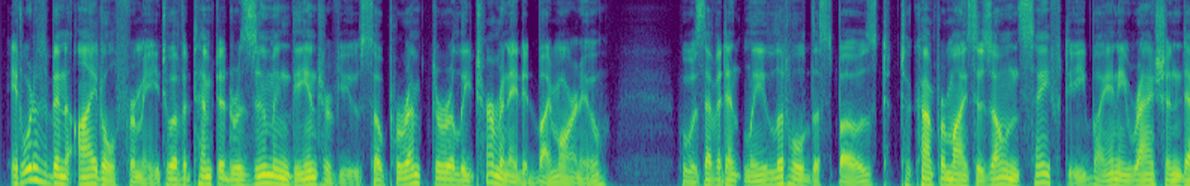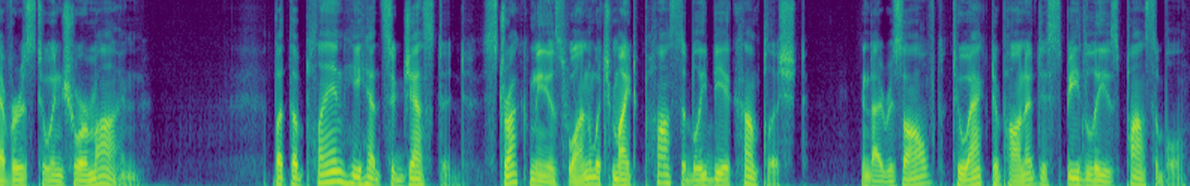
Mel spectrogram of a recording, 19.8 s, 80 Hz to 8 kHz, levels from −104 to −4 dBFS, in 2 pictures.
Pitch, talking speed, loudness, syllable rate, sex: 95 Hz, 185 wpm, -19 LUFS, 6.2 syllables/s, male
